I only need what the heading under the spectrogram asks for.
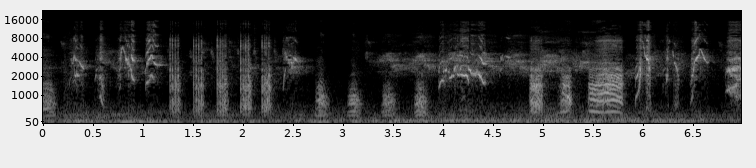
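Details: Javan myna, a young bird singing steadily as a tutor for other mynas, gives a dense jumble of scratchy chatter, rapid clicks and a wavering warbled phrase, with harsh notes packed closely together throughout.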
